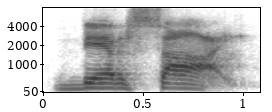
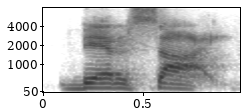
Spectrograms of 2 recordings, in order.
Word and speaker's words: Versailles: It's pronounced Versailles. The S is silent, Versailles.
